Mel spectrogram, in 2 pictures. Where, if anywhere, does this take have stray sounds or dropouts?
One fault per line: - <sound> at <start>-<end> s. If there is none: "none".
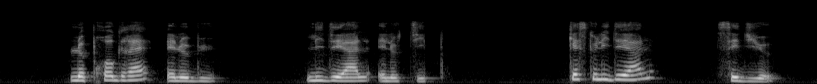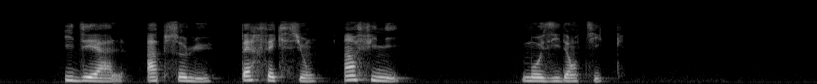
none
